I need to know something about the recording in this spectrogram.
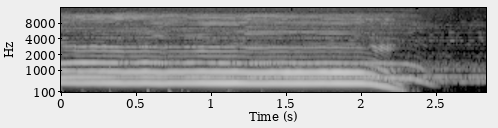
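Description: A single long howl holds a steady, high, harmonically rich pitch for about two seconds, then slides sharply downward and fades out. Faint clicking ticks sit underneath, and no one speaks.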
